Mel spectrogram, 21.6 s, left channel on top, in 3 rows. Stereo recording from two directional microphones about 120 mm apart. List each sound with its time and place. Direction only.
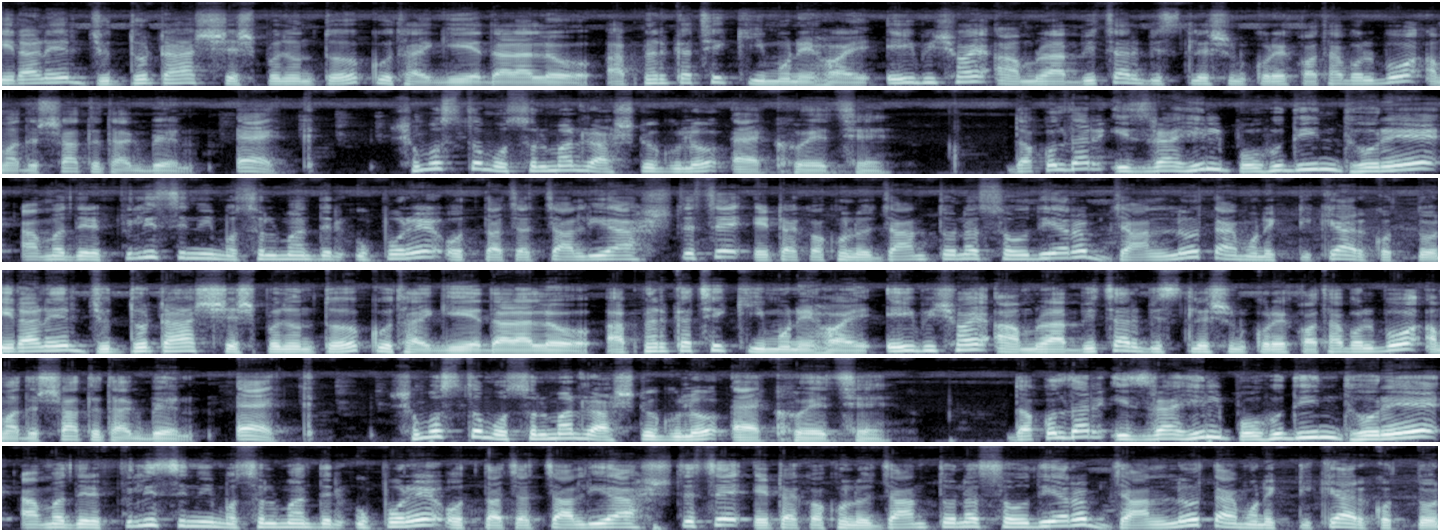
0.0 s speech: 55° right (ahead or behind)
9.2 s speech: 40° right (ahead or behind); by 11.5 s 55° right (ahead or behind)
12.2 s speech: 25° right (ahead or behind)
